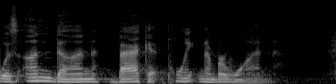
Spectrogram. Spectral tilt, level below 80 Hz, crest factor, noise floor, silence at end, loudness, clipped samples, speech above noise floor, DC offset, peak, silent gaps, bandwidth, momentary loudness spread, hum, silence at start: -7 dB/octave; -62 dBFS; 18 dB; -64 dBFS; 0 s; -31 LUFS; under 0.1%; 33 dB; under 0.1%; -12 dBFS; none; 17 kHz; 10 LU; none; 0 s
